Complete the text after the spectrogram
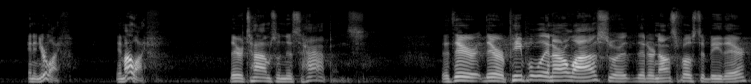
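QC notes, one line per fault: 0.0–1.5 s, time-stretched section: the opening speech runs at twice normal pace while the pitch stays put, so it comes across choppy and rushed before dropping back to normal speed. Likely software squeezing that stretch to fit, discarding short slices to hold pitch.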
